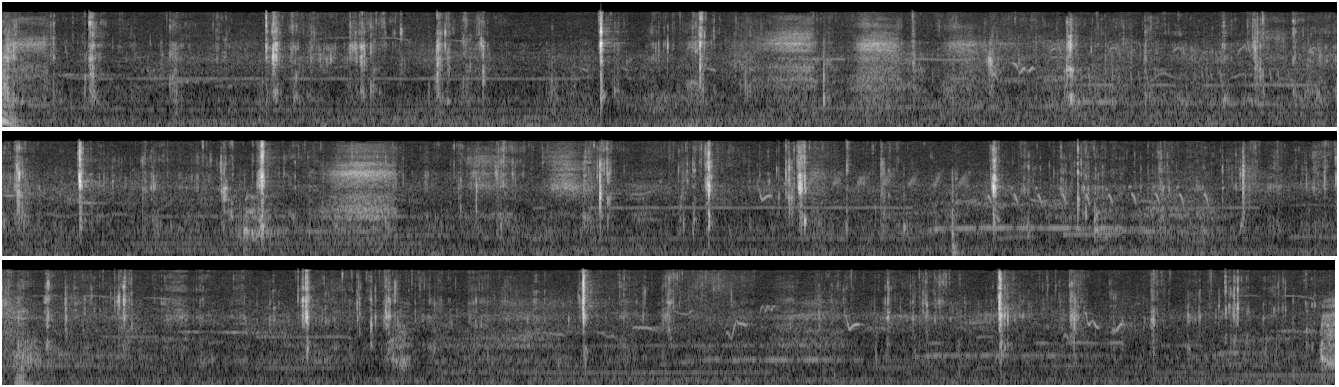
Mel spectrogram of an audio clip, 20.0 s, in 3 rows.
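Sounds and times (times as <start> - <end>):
person chewing food: 0.0 - 20.0
wet mouth clicks: 0.0 - 20.0.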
